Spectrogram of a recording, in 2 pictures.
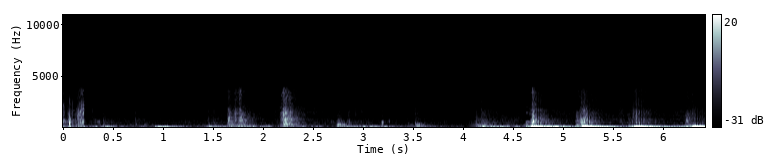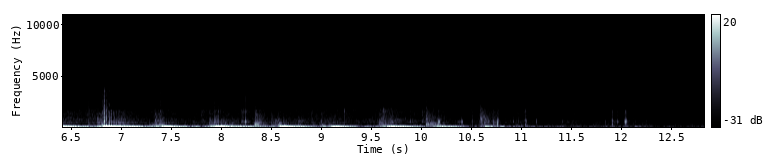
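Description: Footsteps walking down a flight of stairs: heavy thuds about two a second from about four seconds in, fading near the end, after lighter steps across the floor.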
